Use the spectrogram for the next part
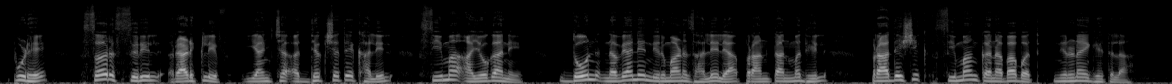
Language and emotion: Marathi, neutral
